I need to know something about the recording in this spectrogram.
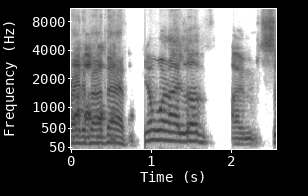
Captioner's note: laughter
